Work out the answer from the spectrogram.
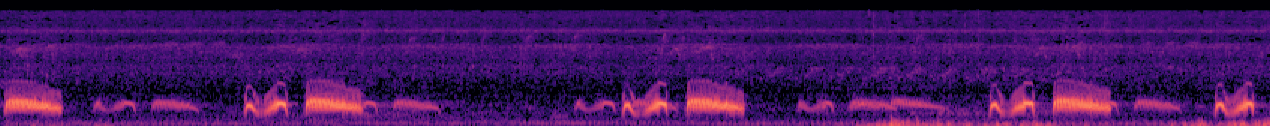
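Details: Spotted doves cooing while a trained decoy dove lures birds at a new site, where a wild dove struck the decoy and fled: repeated low, mellow coo phrases every few seconds, with rustling and handling noise near the end.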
